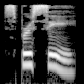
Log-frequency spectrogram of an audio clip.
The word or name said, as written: sprucy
